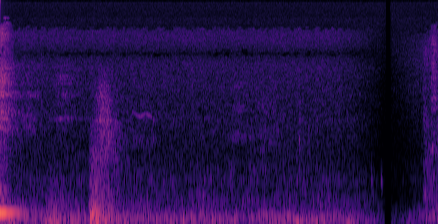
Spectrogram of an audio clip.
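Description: Faint room tone with one short, soft noise about a second in, cutting out to silence just before the end.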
